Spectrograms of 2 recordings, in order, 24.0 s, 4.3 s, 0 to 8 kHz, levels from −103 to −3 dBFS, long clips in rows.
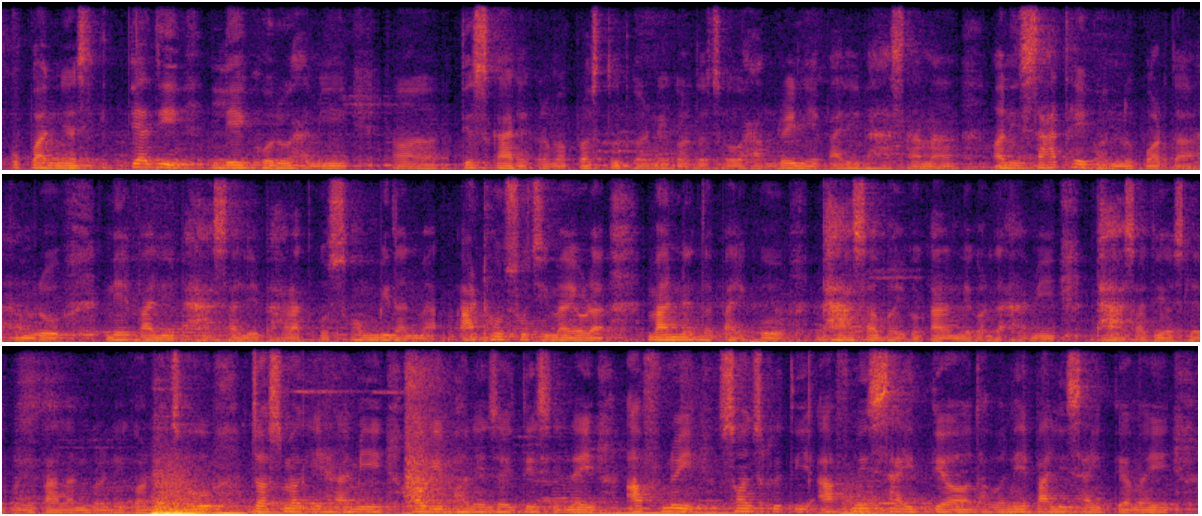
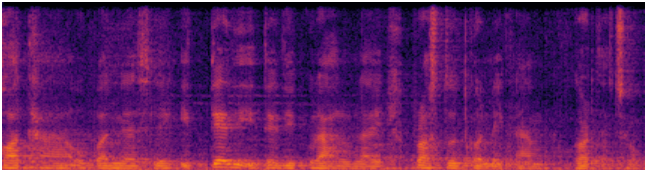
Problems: none marked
